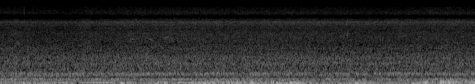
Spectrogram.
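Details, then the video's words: Honey bee swarm of an estimated 15,000 to 20,000 bees with their queen, buzzing during a shakedown into a box for relocation to a new hive; a steady low droning hum fills the whole stretch with little variation. "Saving the Buzzing Bees"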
